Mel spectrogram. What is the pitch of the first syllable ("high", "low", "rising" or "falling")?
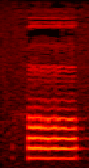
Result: high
